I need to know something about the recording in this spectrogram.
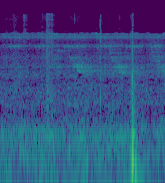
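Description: Tarot cards being handled on a table: one sharp tap about three-quarters of the way in, over a faint, steady, high-pitched background with brief faint chirps.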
